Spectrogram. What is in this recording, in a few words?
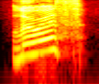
name louis, teengirl, voice; player; survivor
